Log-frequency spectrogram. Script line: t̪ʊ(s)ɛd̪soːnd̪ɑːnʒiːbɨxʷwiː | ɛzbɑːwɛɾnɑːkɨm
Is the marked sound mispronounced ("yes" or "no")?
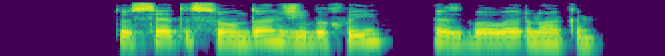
no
